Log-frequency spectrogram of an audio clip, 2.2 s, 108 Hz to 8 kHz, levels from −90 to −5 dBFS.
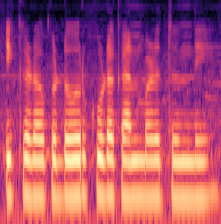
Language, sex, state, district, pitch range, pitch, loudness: Telugu, female, Telangana, Mahabubabad, 185-190 Hz, 185 Hz, -14 LUFS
